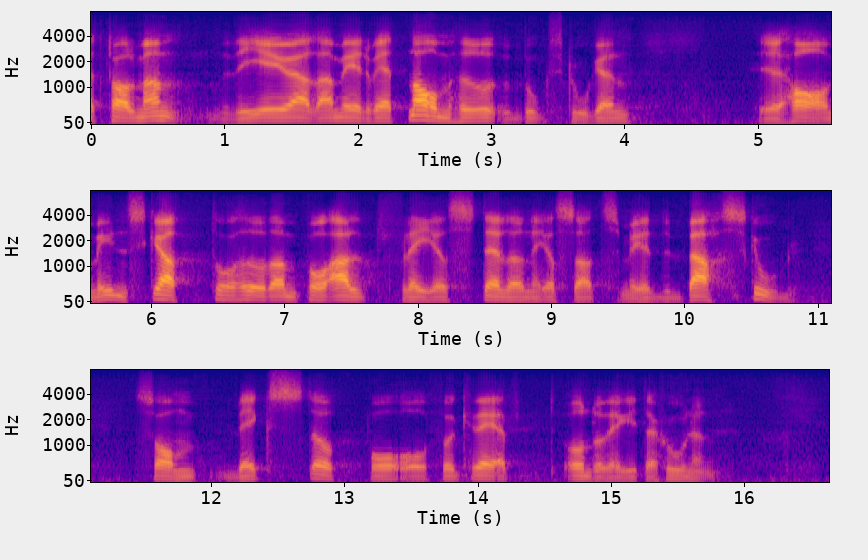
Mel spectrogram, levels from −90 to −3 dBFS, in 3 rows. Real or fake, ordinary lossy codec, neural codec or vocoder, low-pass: fake; none; codec, 16 kHz, 0.7 kbps, FocalCodec; none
